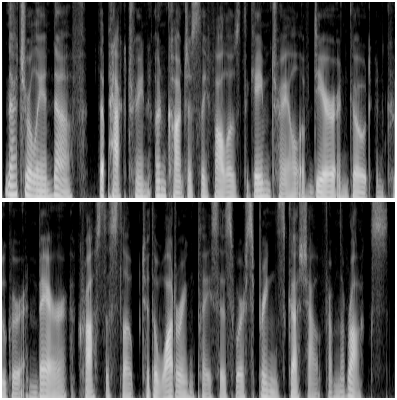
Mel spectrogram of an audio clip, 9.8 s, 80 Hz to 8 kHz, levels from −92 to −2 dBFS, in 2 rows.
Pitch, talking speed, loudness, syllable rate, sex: 90 Hz, 195 wpm, -23 LUFS, 5.0 syllables/s, male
